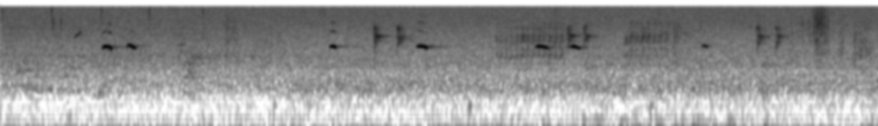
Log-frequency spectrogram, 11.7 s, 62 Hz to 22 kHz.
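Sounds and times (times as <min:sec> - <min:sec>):
quiet hiss: 0:00.0 - 0:11.7
Eurasian bullfinch soft piping whistled calls: 0:01.0 - 0:01.9, 0:04.4 - 0:05.9, 0:06.6 - 0:09.5.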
